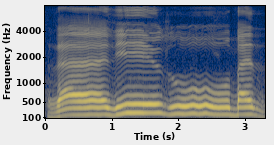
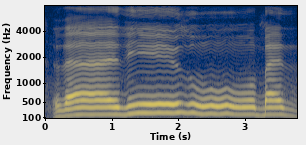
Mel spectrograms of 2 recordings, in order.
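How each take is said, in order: No difference in how they are said.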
